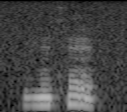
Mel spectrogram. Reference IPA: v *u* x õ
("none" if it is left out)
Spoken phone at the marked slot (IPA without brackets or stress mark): ũ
